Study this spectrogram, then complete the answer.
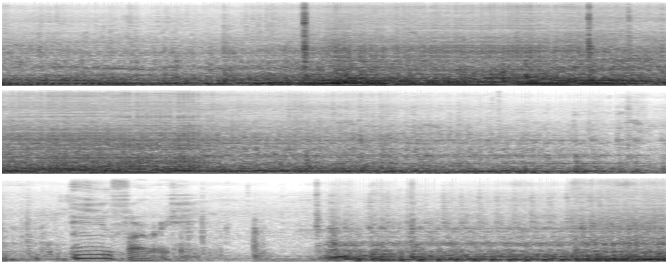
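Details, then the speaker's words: Edsel running on choke: uneven rumble that loads up rich and four-strokes, sagging nearly to a stall, then picking back up; the owner suspects a fuel delivery issue, not confirmed. "It's four stroking. Then it's rich. There's like no happy medium on this choke."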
